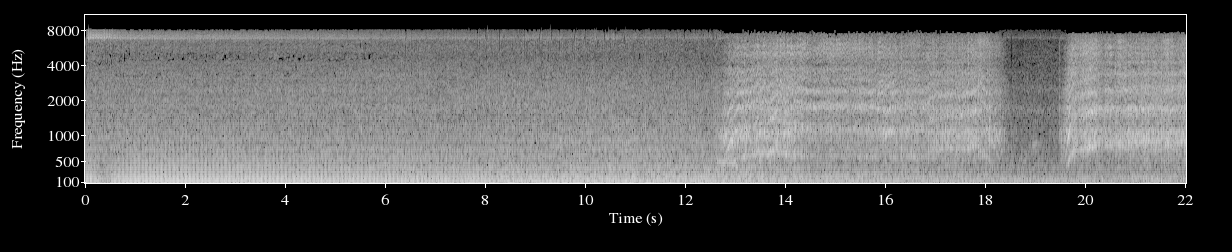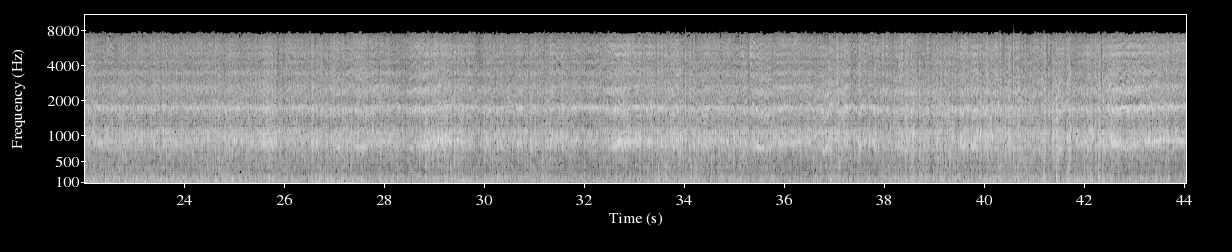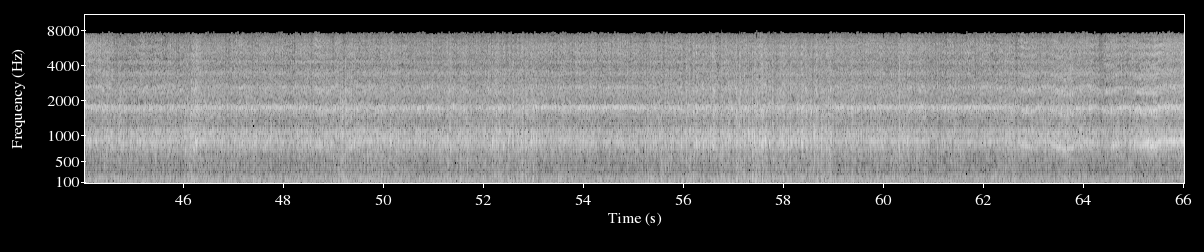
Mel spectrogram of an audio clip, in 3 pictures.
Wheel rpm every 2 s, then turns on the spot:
0, 0, 0, 0, 0, 0, 50, 160, 170, 50, 200, 230, 230, 230, 220, 240, 230, 230, 220, 220, 210, 220, 230, 230, 230, 240, 230, 230, 230, 240, 240, 230, 220.
none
